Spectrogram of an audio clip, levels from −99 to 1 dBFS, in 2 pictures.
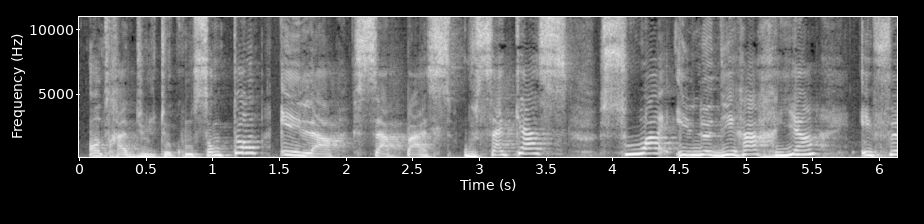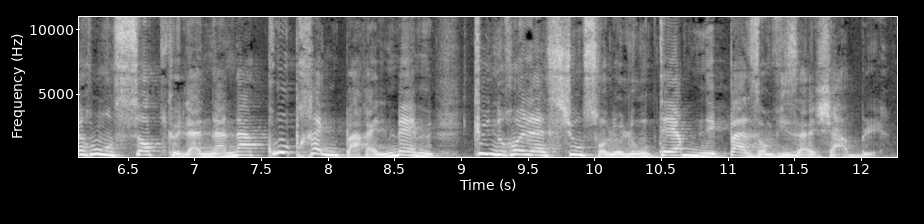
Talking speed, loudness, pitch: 165 wpm, -8 LUFS, 265 Hz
